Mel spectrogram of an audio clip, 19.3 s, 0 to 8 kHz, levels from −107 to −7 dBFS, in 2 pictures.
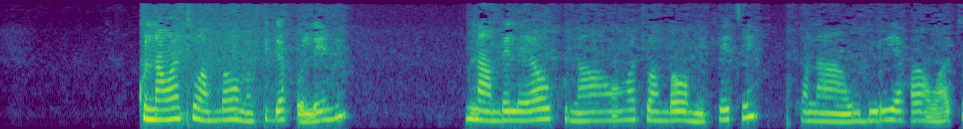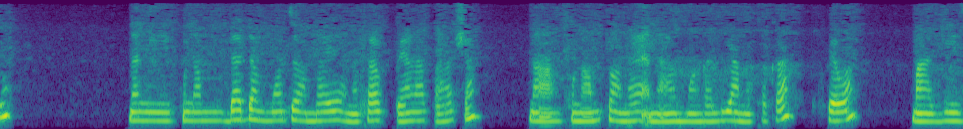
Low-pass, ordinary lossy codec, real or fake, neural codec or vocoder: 7.2 kHz; MP3, 32 kbps; real; none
